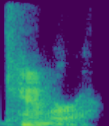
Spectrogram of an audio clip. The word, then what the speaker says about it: camera: that they'll recognize that when someone says camera, they really mean camera, but they have reduced that middle syllable.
